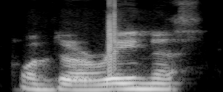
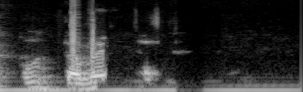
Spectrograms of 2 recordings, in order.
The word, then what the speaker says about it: Punta Arenas: I've heard two pronunciations. I've heard Punta Arena. That's the short version where the Santiago people say that. Yeah. Punta Arenas. That's what the locals say. So there's two A's, but they only say one of them.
